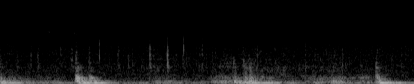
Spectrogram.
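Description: Kayak paddle strokes in river water, a dip and pull about every second and a half, each with a low rumble, and small drips and ticks from the blades between strokes.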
